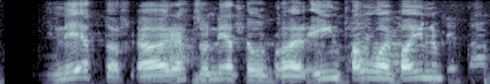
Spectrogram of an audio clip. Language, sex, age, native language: Icelandic, male, 20-29, Icelandic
